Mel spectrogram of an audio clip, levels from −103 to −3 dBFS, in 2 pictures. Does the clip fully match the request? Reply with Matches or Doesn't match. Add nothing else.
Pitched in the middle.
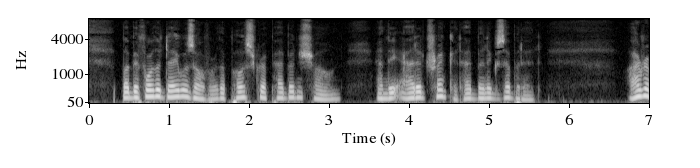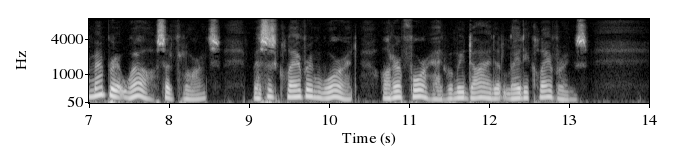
Matches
